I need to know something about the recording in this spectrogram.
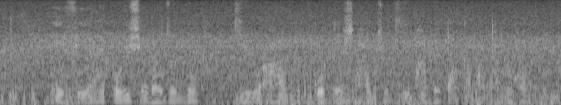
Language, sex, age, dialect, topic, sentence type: Bengali, male, 25-30, Standard Colloquial, banking, question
